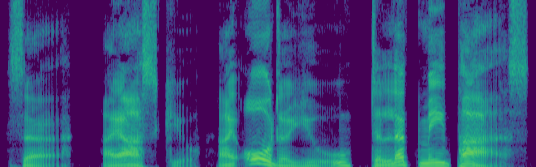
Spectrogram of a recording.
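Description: A man voicing a wealthy, nervous gentleman in a storybook reading, curt and commanding, with an agitated edge. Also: a bass voice, big pitch swings, a little slow, creaky, dry recording, studio quality, pitched below the performer's own voice, full character voice. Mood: alarmed, demanding.

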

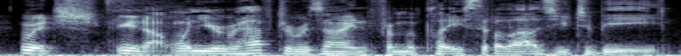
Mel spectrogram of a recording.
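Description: A man's voice: mid-range voice, fairly even intonation, brisk, creaky, a little hiss or hum. Agreeable male co-host. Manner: agreeable, frequent affirmations. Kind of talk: casual chat.

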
